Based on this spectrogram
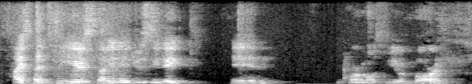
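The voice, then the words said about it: Strong accent. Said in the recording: “my accent is too strong”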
